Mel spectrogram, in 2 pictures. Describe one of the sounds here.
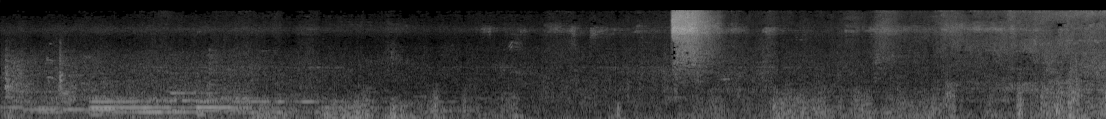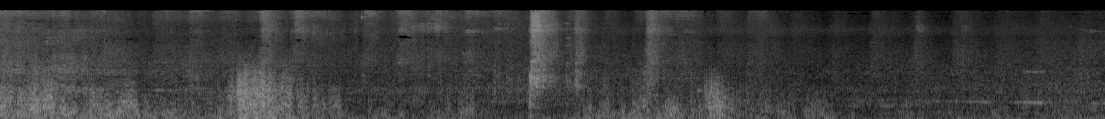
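Traffic rumbles steadily along a busy city street outdoors.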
